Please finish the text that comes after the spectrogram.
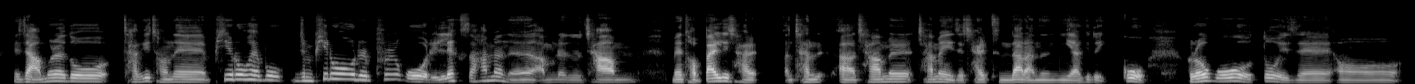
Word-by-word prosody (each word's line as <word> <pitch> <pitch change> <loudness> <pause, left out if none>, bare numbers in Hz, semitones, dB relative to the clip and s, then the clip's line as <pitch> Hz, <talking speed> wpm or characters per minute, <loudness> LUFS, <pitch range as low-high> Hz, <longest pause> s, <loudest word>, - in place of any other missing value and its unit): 이제 115 - 0
아무래도 145 +2 +3
자기 125 +5 -4
전에 115 -3 -3
피로 230 0 +1
회복 200 -3 -1
좀 170 0 -3
피로를 240 -1 +1
풀고 195 - 0
relax 145 +11 -1
하면은 150 - -3
아무래도 105 0 -8
잠에 105 +2 0
더 110 -1 0
빨리 150 +2 +8
잘 110 -8 -1 0.3
아 - - -9
잘 115 0 -4 0.2
아 105 -1 +2
잠을 125 +3 0
'잠에 120 +1 -2
이제 105 -1 -5
잘 110 +1 -4
든다.'라는 100 -1 -1
이야기도 100 +2 -3
있고 - - +1 0.4
그러고 150 -2 +4
또 150 +2 0
이제 100 -1 -5
어 95 -1 -7
115 Hz, 275 characters per minute, -23 LUFS, 105-155 Hz, 0.4 s, 빨리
